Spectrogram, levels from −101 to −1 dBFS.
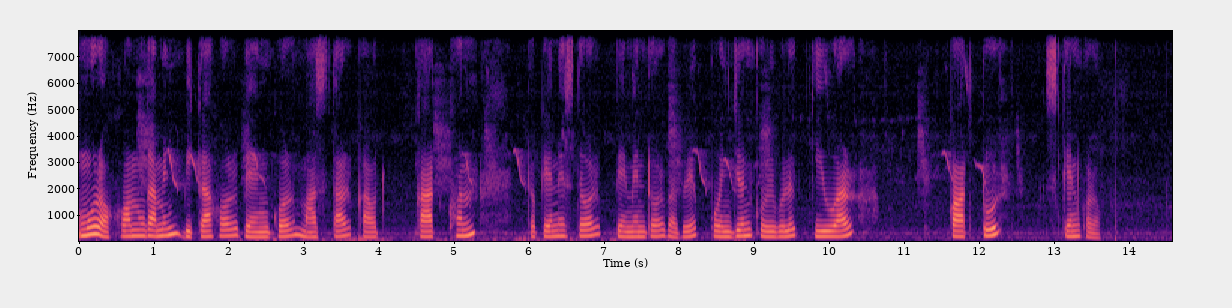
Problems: constant background noise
